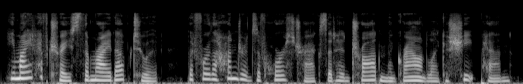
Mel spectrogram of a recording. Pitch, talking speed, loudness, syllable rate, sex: 190 Hz, 285 wpm, -20 LUFS, 6.0 syllables/s, female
